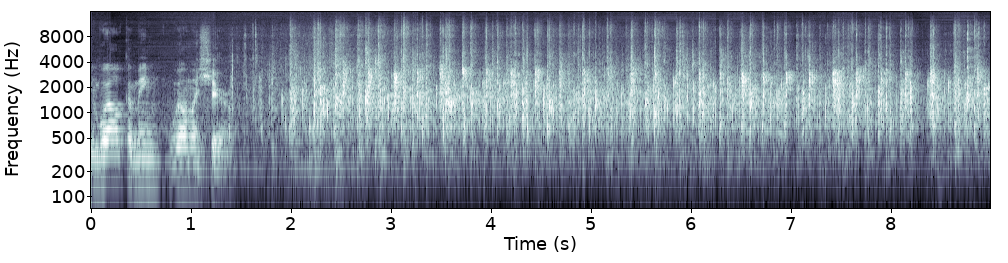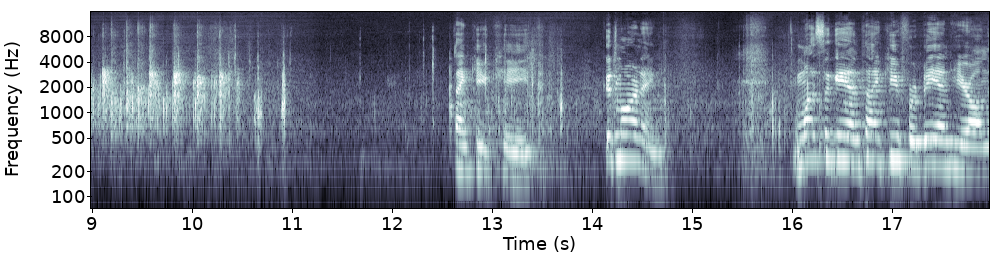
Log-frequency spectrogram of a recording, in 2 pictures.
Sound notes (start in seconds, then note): 1.4 applause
